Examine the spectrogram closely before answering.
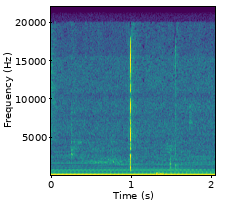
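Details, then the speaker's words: LG WT5680HWA top-loading washer, five years old, with bearings already gone. When draining there is a steady low buzz with clicks but no water moves; the drain pump has failed. "and now trying to get the water out you can hear a buzzing sound that's the dream nothing's happening so the pump is also gone"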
